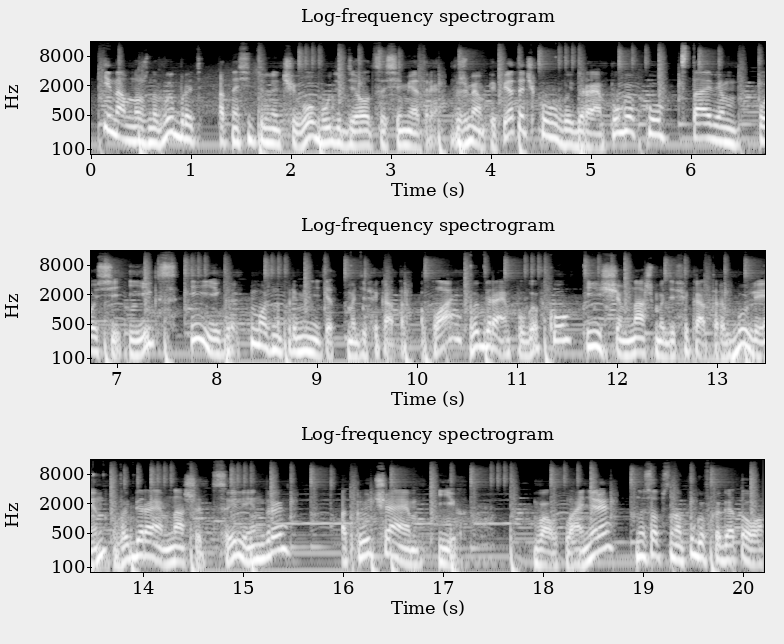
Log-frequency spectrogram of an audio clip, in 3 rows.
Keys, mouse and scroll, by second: 7.7 click, 9.2-10.0 drag, 10.5 click, 13.5 click, 13.9 click, 18.7 click.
